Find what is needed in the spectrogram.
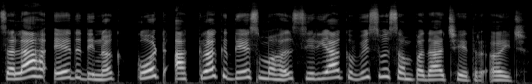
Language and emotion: Maithili, neutral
